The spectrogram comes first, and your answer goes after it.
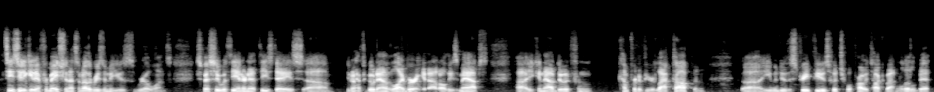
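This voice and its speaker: Low, creaky-voiced man explaining casually. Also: steady tone, fast, bright, forceful tone, no room sound, lo-fi sound. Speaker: podcast co-host.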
